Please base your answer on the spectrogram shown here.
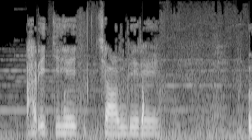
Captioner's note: speaking in Kinyarwanda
